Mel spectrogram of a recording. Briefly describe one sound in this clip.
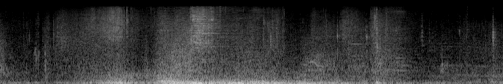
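Electricity crackles and bursts loudly.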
